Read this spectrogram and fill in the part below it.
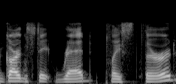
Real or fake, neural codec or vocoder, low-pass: real; none; 7.2 kHz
